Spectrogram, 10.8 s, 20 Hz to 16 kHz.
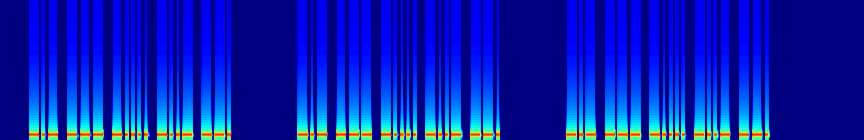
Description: Morse code, heard as a keyed tone, about 32 wpm, 700 Hz. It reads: KO6XG KO6XG KO6XG
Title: USA Call Signs - 5 Characters - Repeated 3x - 30wpm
